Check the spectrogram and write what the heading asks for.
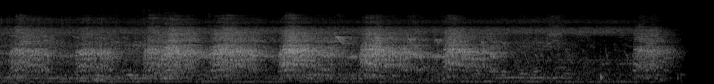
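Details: Plumbeous ibis chicks beg for food from a parent in Brazil's Pantanal wetland, late July to early August 2018: harsh, raspy begging calls about one burst per second, with a voice faintly beneath.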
